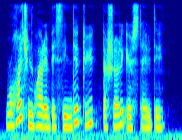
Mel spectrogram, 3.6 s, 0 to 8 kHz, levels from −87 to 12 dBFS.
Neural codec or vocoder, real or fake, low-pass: autoencoder, 22.05 kHz, a latent of 192 numbers a frame, VITS, trained on many speakers; fake; 7.2 kHz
